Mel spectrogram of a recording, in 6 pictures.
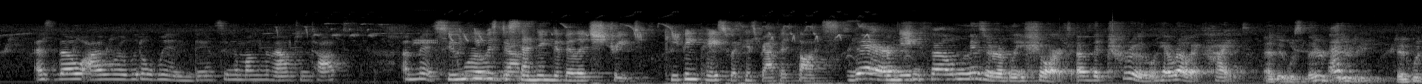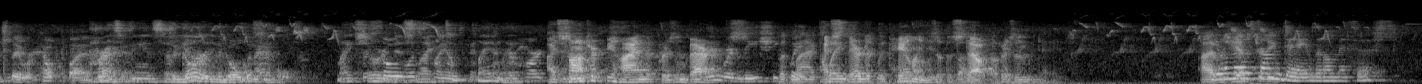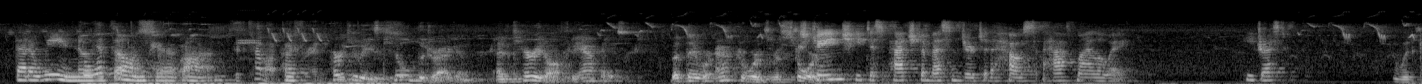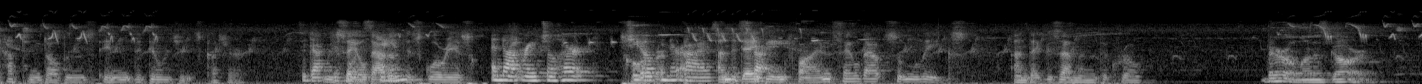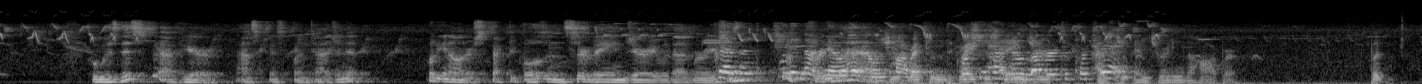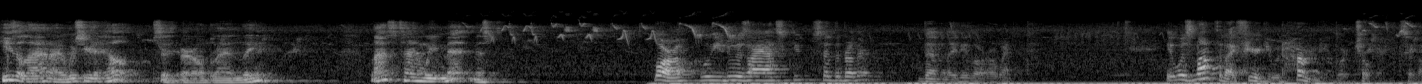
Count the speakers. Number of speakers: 10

